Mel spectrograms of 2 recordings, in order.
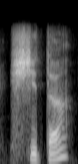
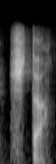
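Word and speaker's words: した: You we do not say it as shittita. We call it asa that means sh hta. The pronunciation is sh hta. It's not sh hi ta. It's shita not shittita.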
